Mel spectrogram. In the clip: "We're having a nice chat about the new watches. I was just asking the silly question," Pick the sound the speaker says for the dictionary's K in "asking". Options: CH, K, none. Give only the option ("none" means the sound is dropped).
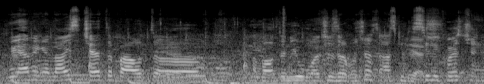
K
